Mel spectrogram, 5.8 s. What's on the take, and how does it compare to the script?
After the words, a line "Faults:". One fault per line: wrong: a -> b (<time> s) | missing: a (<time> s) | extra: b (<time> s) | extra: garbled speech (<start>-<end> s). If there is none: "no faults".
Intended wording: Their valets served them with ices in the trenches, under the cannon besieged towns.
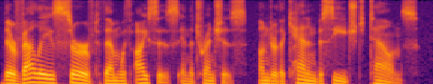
Their valets served them with ices in the trenches, under the cannon besieged towns.
Faults:
no faults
